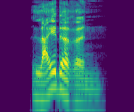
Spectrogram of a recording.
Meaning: inflection of leid: 1. strong genitive masculine/neuter singular comparative degree 2. weak/mixed genitive/dative all-gender singular comparative degree
- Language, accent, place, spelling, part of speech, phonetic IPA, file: German, Germany, Berlin, leideren, adjective, [ˈlaɪ̯dəʁən], De-leideren.ogg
